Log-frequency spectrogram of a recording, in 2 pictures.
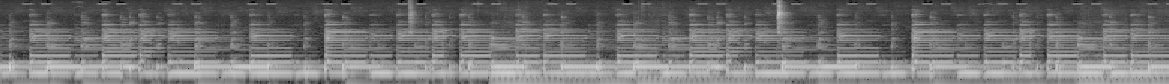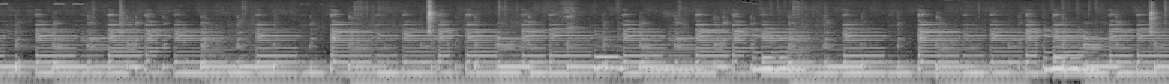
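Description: Electric bass guitar played through a looper pedal: a recorded bass phrase repeats as a loop about every two seconds while further notes are layered over it. A deeper low part joins about six seconds in.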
